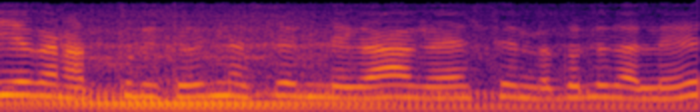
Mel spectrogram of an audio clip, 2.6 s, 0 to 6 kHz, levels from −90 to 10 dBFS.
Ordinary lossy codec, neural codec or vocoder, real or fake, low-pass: none; autoencoder, 48 kHz, 128 numbers a frame, DAC-VAE, trained on Japanese speech; fake; 5.4 kHz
